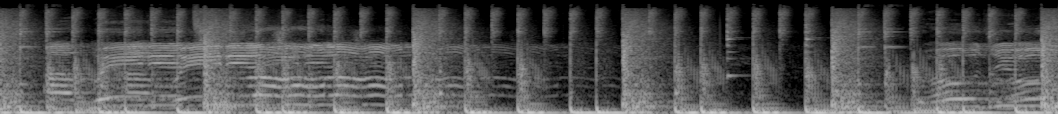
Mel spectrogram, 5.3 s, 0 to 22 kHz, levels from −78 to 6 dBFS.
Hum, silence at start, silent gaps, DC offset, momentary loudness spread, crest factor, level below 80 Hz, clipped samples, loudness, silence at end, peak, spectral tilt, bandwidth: none; 0 s; none; under 0.1%; 5 LU; 16 dB; -20 dBFS; under 0.1%; -20 LUFS; 0 s; -2 dBFS; -4 dB/octave; 18 kHz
